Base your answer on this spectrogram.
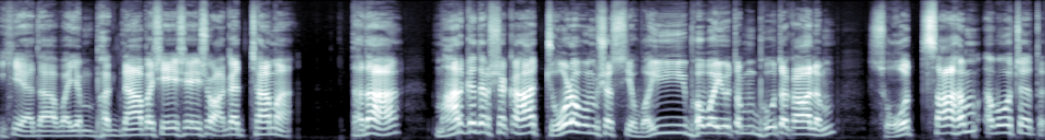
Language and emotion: Sanskrit, happy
